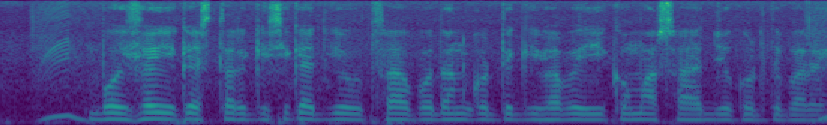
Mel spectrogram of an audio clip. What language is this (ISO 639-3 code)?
ben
